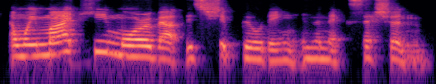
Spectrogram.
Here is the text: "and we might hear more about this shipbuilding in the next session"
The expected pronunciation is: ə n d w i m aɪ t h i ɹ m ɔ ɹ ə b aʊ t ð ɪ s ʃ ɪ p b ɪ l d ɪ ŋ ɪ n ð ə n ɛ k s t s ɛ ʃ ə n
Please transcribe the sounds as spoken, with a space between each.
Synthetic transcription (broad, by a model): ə n w i m aɪ t h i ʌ m ɔ ɹ ə b aʊ t ð ɪ s ʃ ɪ p b ɪ l d ɪ ŋ ɪ n ð ə n ɛ k s t s ɛ ʃ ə n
